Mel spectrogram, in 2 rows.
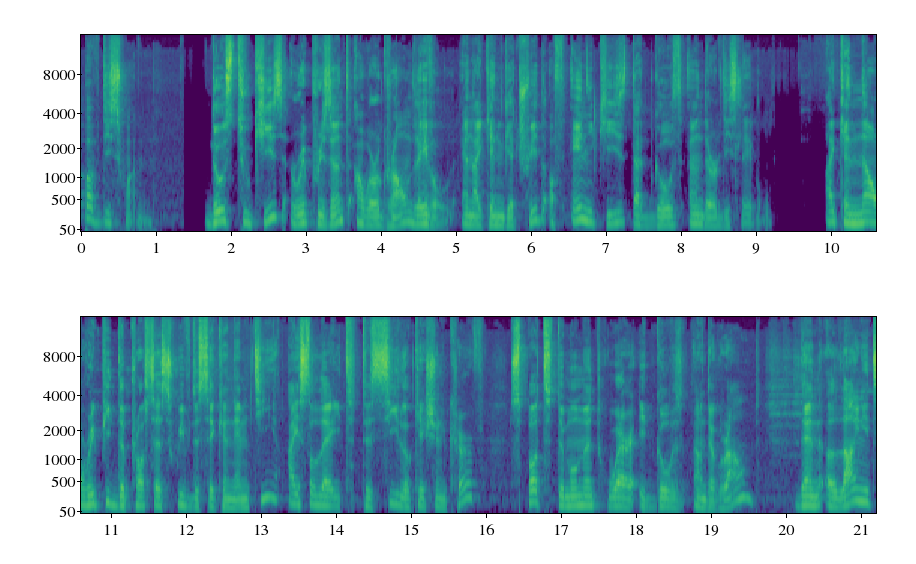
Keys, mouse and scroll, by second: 1.7 click, 2.4 shift+d, 4.3 click, 5.8 x, 6.9 click, 10.2 scroll down 2, 11.0 click, 13.2 click, 14.5 click, 17.0 click, 18.2 click, 18.9 g.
